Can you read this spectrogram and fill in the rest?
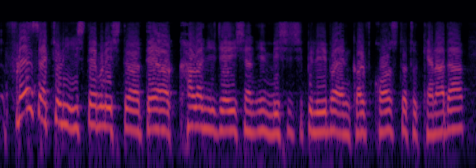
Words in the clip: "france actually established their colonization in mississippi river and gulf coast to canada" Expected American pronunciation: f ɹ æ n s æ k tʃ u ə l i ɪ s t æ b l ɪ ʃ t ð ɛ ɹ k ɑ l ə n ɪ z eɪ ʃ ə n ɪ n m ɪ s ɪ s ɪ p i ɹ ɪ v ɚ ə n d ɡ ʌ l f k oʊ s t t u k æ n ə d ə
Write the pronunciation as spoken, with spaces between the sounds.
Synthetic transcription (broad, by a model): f ɹ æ n s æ k tʃ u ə l i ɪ s t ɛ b l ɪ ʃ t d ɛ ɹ k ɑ l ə n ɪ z eɪ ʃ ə n ɪ n m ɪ s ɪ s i p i l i b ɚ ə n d ɡ ʌ l f k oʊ s t t u k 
